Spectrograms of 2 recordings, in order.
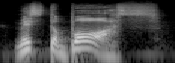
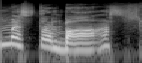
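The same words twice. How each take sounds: First: It is said in a Squidward impression voice. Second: It is said in his Alan character voice.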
